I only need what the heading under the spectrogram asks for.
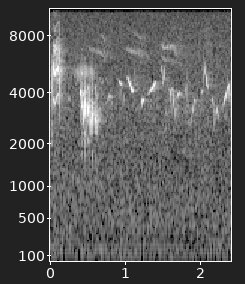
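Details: A Black-capped Vireo sings from a treetop in scrubby country by a creek near Enchanted Rock, north of Fredericksburg, in the morning. It gives a sharp high note, a burst of harsh rapid chattering, then fainter slurred, wavering whistles.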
